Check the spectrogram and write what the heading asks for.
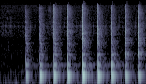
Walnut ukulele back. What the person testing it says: can feel by tapping it how thin it is and you can hear that sound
